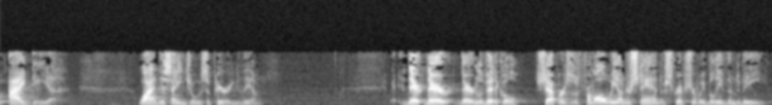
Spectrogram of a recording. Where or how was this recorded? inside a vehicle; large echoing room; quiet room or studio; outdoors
large echoing room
